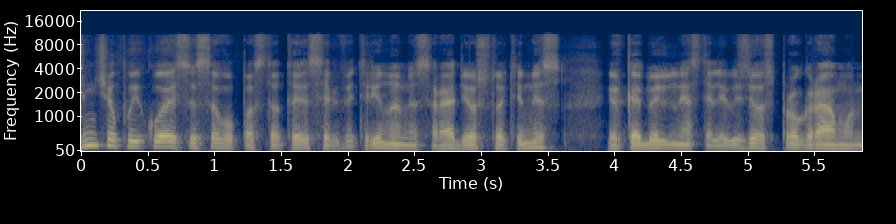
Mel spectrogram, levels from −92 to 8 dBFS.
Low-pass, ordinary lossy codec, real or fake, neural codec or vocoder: 10.8 kHz; AAC, 48 kbps; fake; autoencoder, 48 kHz, 32 numbers a frame, DAC-VAE, trained on Japanese speech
